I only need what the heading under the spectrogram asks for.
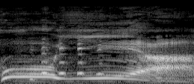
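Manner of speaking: put-on, very high, loud, throat-straining holler. Joking about a favorite wrestler's movie cameo: throat-straining Macho Man yell. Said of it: "I'm gonna hurt my throat".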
